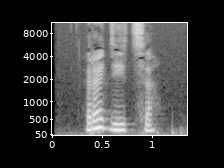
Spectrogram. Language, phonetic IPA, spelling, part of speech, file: Russian, [rɐˈdʲit͡sːə], родиться, verb, Ru-родиться.ogg
- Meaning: 1. to be born 2. to arise, to come into being 3. to sprout, to grow, to germinate, to yield at harvest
